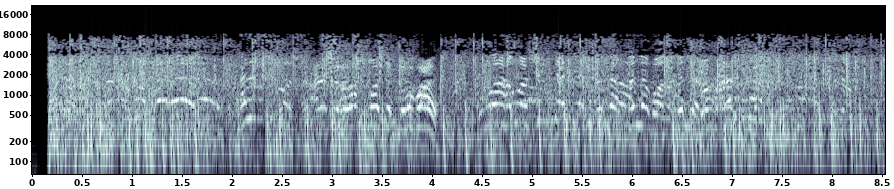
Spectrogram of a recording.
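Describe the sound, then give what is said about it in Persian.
Rapid, sharp gunshots crack repeatedly into the air, loud, over a constant roar of a shouting crowd, with the bursts continuing throughout. Security forces in Iraq fire into the air to force back protesters, who throw firebombs and stones and block streets leading to the Green Zone. “نیروهای امنیتی در نهایت با تیراندازی هوایی توانستند معترضان را وادار به عقب نشینی کنند.”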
